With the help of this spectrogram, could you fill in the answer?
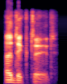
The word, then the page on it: addicted: British English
